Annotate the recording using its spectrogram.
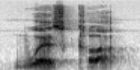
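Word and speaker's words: Westclox: old clock made by west clock westcott west clock is spelled w e s t c l o x west clock look at the design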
